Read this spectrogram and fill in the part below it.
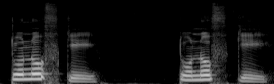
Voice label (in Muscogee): "tonofke", Muscogee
